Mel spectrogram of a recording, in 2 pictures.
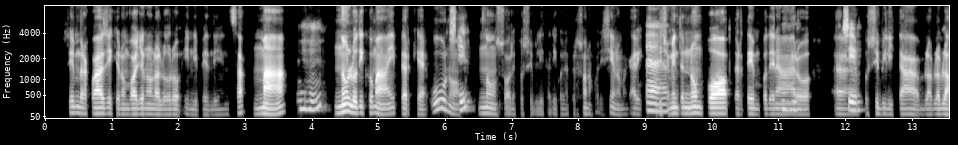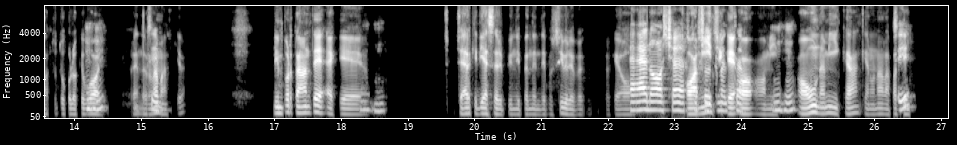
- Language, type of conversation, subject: Italian, unstructured, Come ti piace passare il tempo con i tuoi amici?
- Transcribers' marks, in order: "indipendente" said as "indipendende"; tapping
